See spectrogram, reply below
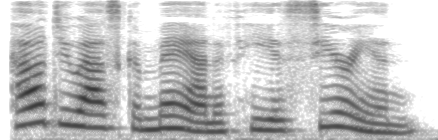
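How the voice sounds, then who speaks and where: A woman with a slightly raised pitch reads course prompts in a clear, measured manner. The sound is close and dry, with no room in it. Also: very animated, sharp tone, no room sound. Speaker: language course narrator. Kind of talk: scripted instructional narration.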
